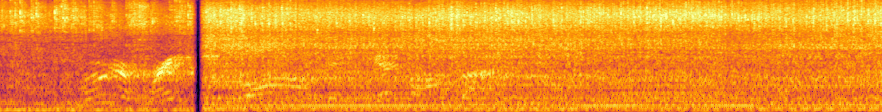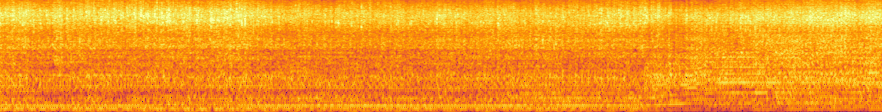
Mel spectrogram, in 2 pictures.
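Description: Powerful car engines idle with a deep, loud rumble.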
